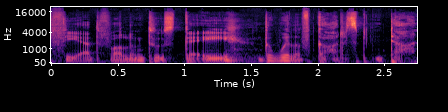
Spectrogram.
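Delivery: cold calculating whisper. A player's character whispers to the father, cold, calculating whisper. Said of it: "I very coldly and calculatingly just whisper to him".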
